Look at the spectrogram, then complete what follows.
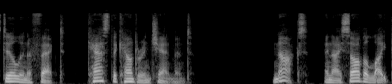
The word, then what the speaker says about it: Nox: The pronunciation is NKSss, and your wand movement is a wave, he demonstrated. I then, with the Lumos spell in effect, cast the counter-enchantment. Knox, and I saw the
